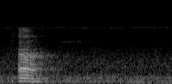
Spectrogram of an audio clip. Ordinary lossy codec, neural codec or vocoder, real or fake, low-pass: Opus, 16 kbps; none; real; 7.2 kHz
